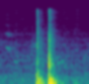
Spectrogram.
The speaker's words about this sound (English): sorry i had to close the bathroom though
